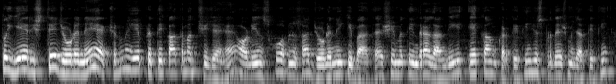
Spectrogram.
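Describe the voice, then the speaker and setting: A middle-aged man from Uttar Pradesh, a guest in a political discussion, speaking in a measured, dryly ironic way and often clearing his throat. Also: a little high, warm tone. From Uttar Pradesh, India. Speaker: guest commentator.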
